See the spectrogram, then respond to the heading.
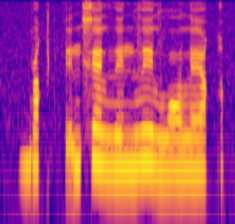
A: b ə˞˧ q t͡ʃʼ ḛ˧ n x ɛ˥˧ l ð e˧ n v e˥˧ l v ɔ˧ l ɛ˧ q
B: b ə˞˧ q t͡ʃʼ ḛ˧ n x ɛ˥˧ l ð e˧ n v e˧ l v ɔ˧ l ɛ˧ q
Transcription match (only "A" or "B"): A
